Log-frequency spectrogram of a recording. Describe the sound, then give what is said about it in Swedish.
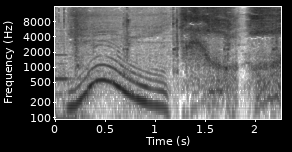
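A voice imitates a snowblower with three separate sounds in a five-second game round: a loud droning whoop that rises and falls, a higher swooping whine, then a short breathy, hissing rush. “säg 3 ljud en snöslunga gör.”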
